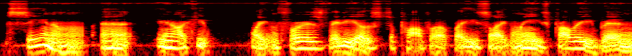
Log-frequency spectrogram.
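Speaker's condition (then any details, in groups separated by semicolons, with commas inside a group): Cerebral palsy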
